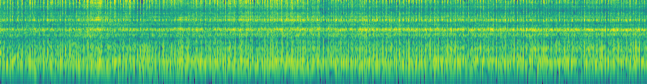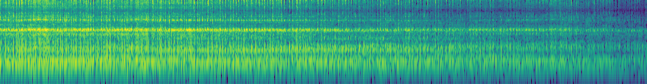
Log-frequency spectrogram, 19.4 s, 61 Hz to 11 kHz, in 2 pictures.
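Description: Twin engines of a large radio-controlled Heinkel He 111 scale model idling on the ground with propellers turning, a steady drone that fades out near the end.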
